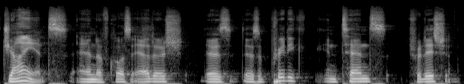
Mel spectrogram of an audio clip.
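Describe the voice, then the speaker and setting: A man hosts a casual interview in a middling voice. He is friendly and chatty, often dropping in quick "yes" replies while his guest talks. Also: mid-range voice, steady tone. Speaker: podcast host.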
